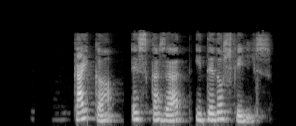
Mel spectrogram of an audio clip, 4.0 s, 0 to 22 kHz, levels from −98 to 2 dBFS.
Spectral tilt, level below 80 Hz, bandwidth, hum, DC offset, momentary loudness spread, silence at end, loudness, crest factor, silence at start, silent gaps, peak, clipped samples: -4.5 dB/octave; -64 dBFS; 8.4 kHz; none; under 0.1%; 12 LU; 0.35 s; -24 LUFS; 24 dB; 1 s; 1.65-1.73 s; -2 dBFS; under 0.1%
